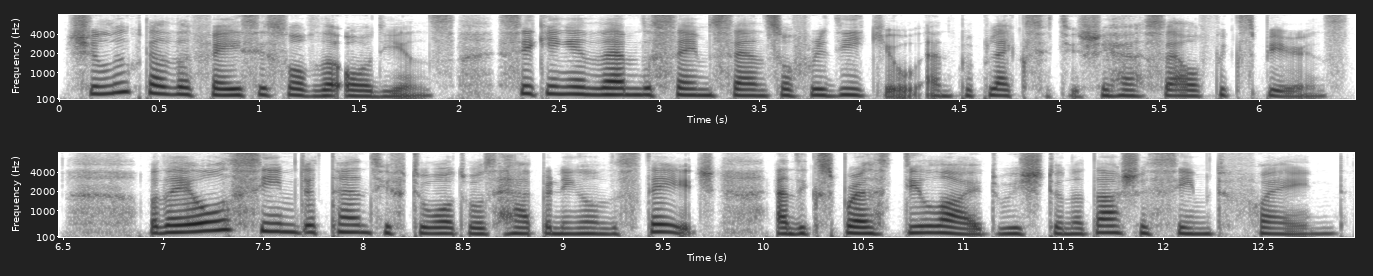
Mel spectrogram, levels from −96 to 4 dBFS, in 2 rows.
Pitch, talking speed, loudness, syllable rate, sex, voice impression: 215 Hz, 190 wpm, -20 LUFS, 6.1 syllables/s, female, feminine, slightly adult-like, slightly fluent, slightly cute, sincere, slightly calm, friendly, slightly sweet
